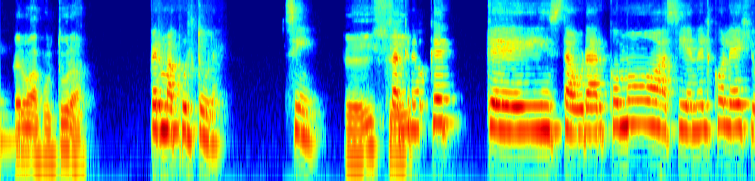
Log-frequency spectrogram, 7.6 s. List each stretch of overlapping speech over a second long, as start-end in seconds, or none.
none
